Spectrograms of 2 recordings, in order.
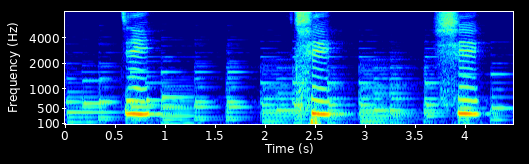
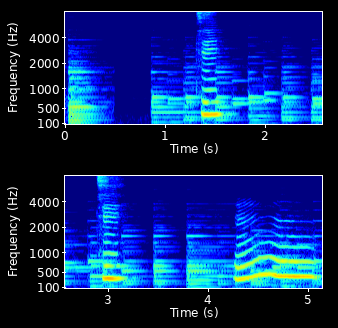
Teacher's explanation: It is a sound formed by the front of tongue against the front part of your hard palate.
